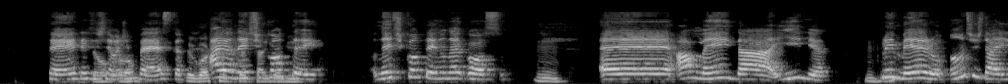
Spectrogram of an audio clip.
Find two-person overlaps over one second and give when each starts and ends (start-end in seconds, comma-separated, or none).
0.9-3.1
